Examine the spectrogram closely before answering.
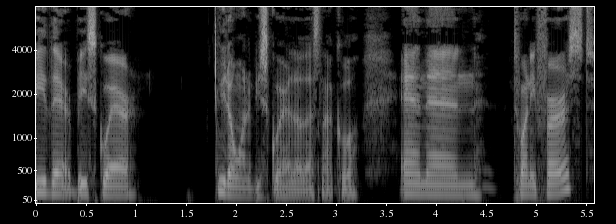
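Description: Speaking with a slight New Brunswick accent, a man has a fairly high pitch. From New Brunswick, Canada. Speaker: university orientation week podcast host. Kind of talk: casual chat. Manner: animated.

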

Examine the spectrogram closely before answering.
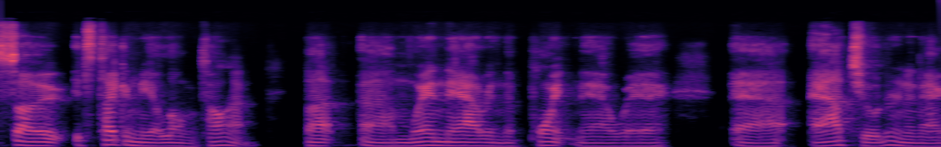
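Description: A man with an Australian accent and a very deep, low pitch talks at a moderate pace with fairly even intonation, in a very clean recording with a silent background. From Queensland, Australia. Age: 50s. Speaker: pastor and business owner. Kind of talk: interview.

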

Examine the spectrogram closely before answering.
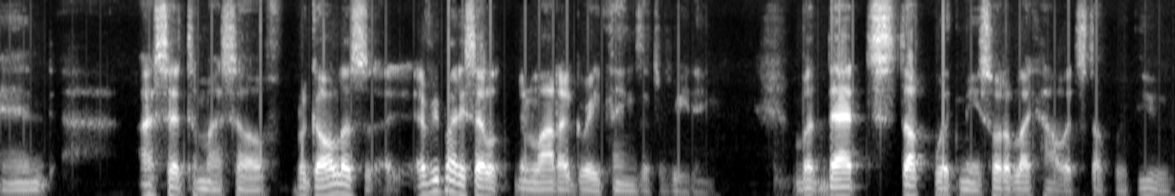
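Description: A man with a very deep, low voice and a dark, mellow tone speaks at a moderate pace, his pitch varying in an ordinary way while his loudness swings widely over a quiet background. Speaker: podcast host. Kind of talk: casual chat.

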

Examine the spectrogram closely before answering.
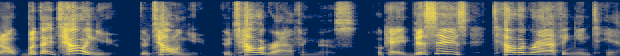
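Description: A raised, projected voice with an angry tone and a bright, sharp sound moves at a moderate pace through very wide pitch swings, recorded very cleanly against a silent background. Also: man, high pitch for a man. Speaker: podcast host. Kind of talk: angry political rant. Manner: angry, sarcastic, heated.

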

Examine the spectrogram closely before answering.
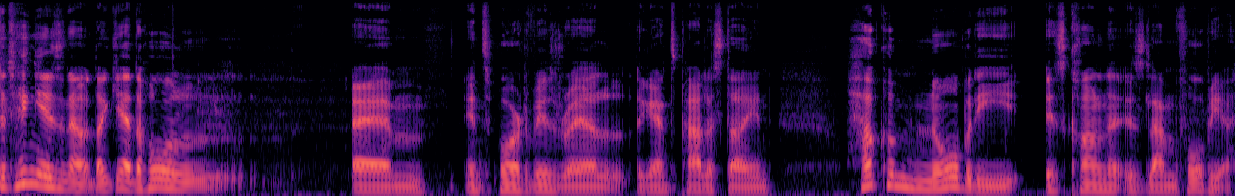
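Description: A fairly low male voice with an Irish accent, very wide pitch swings and a moderate pace, on a very clean recording with a silent background. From Ireland. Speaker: podcast co-host. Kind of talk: casual chat.

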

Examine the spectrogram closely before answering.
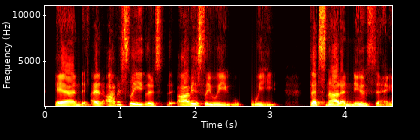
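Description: A man speaks with an American accent at a moderate pace. The background is quiet. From US, California Central Valley (Madera County). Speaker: wine industry executive. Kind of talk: interview. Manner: articulate.

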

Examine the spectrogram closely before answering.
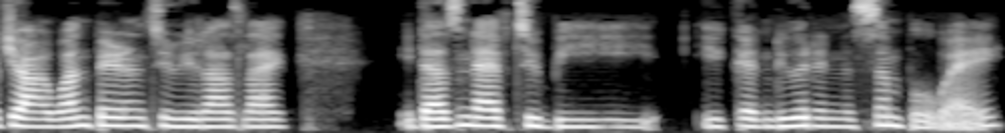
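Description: Speaking quickly-ish with a South African accent, a woman with a fairly low pitch and a dark, mellow tone keeps a monotone, flat intonation, recorded dry and close with no echo against a quiet background. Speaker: homeschool resource founder.

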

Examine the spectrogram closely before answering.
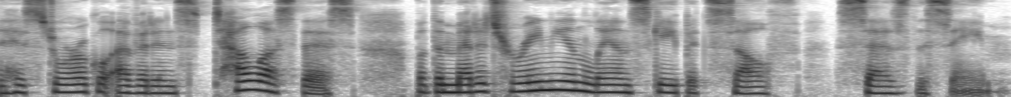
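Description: A woman's medium-pitched, unremarkable speaking voice with an American accent, fairly even intonation, and a fairly slow pace, on a very clean recording with a silent background. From Massachusetts, Northeast US. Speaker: podcast host on mythology and herbalism. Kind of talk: scripted narration.

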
